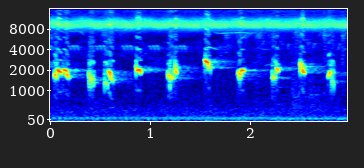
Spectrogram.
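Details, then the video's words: Sharp ropel song of a national champion Yellow-vented Bulbul: loud bubbly double whistles repeated about three times a second, each slurring up and down, with faint low rumble and high hiss beneath. "burung trucukan juara nasional ropel panjang dan tajam"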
